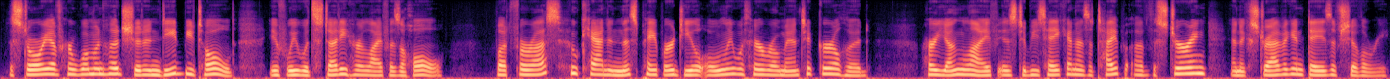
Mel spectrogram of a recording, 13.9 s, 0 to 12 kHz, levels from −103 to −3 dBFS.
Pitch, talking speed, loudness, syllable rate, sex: 200 Hz, 215 wpm, -17 LUFS, 5.7 syllables/s, female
